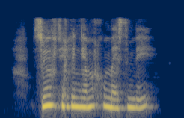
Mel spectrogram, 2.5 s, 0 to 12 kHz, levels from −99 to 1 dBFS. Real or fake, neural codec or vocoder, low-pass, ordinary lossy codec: fake; codec, 16 kHz, 2 kbps, FunCodec, trained on LibriTTS, 25 frames a second; 7.2 kHz; AAC, 64 kbps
